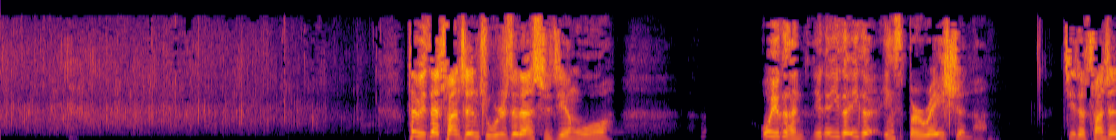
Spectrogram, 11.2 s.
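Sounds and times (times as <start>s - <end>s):
audience clapping hands: 0.0s - 4.0s
speech: 4.1s - 6.2s, 7.6s - 10.0s, 10.6s - 11.1s.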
